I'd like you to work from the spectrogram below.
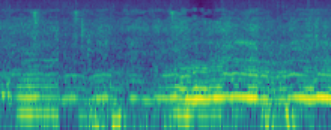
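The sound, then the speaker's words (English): A loud, steady insect buzz drones, a deep harmonic hum that wavers slightly in pitch as it hovers, like a large bumblebee. “you hear a loud buzzing sound filling the air around you.”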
